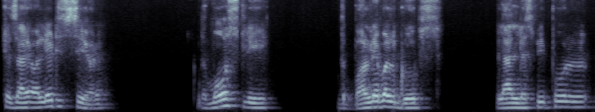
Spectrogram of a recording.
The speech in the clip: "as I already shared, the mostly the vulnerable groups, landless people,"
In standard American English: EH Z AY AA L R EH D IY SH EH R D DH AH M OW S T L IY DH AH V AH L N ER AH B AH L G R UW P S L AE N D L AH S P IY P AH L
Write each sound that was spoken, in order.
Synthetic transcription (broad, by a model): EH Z AY AA L R EH D IY S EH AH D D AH M OW S T L IY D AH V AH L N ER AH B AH L G R UW P S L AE L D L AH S P IY P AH L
